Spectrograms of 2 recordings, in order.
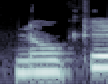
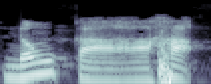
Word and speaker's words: नौकाः: प्रभु सर नौका अस्ति नौके स्तः नौकाः सन्ति ভালো করে উচ্চারণ করুন নৌকাহ নৌকাহ বলুন नौकाः হ্যাঁ গুড আচ্ছা অপবৃতা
